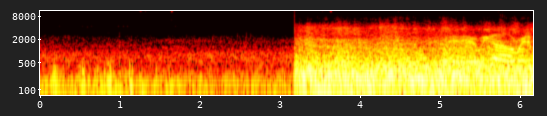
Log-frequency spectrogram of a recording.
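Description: Quiet outdoor background of passing traffic, then about three seconds in a loud, steady jet airliner engine noise starts abruptly as the plane flies low overhead.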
